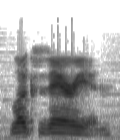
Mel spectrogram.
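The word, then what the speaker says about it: Luxerion: Okay, so it's a Z sound, not a sh. Okay. Luxurian.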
